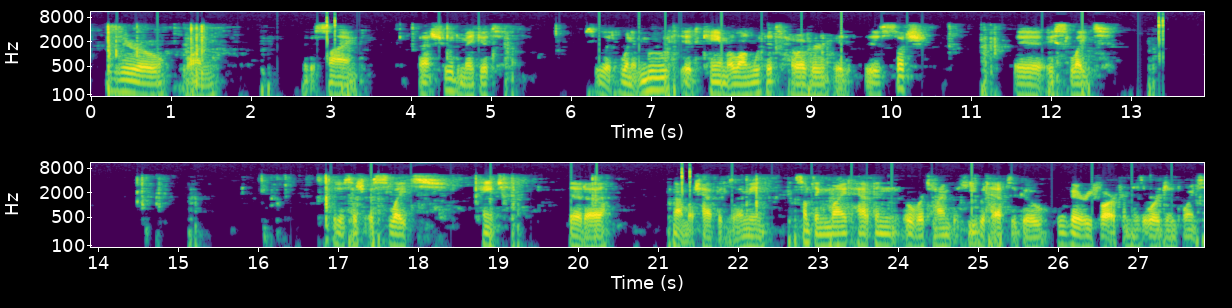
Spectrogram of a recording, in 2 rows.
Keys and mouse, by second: 1.9 click, 2.7 Tab, 7.6 ctrl+Tab, 10.1 alt+g, 13.6 alt+g, 14.7 a, 14.9 a, 15.5 space, 17.8 alt+g, 19.0 g, 21.1 KP_3, 24.0 alt+g.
